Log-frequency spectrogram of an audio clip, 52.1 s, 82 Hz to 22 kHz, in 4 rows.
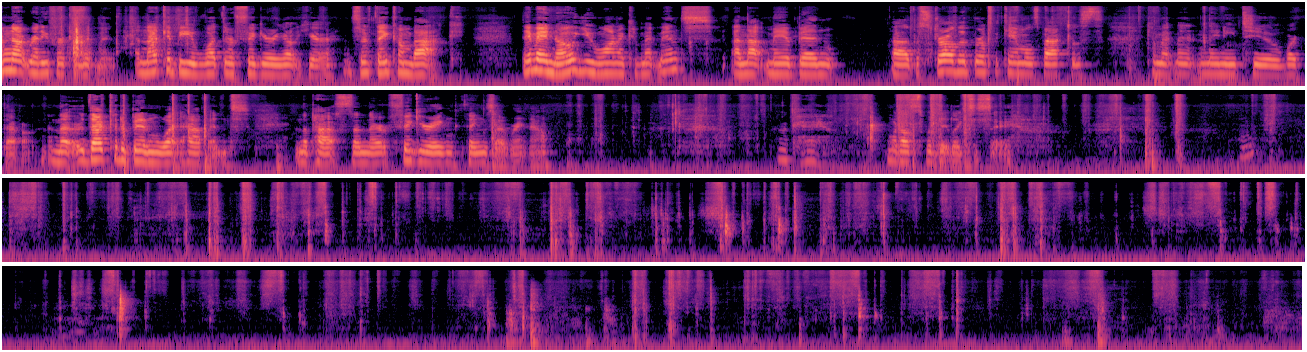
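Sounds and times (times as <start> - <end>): cards being shuffled: 21.3 - 22.9, 23.7 - 51.2.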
